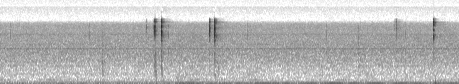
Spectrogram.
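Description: A few sharp computer mouse clicks over a low steady hum: a quick double click about two seconds in, another just after, then three single clicks near the end.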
